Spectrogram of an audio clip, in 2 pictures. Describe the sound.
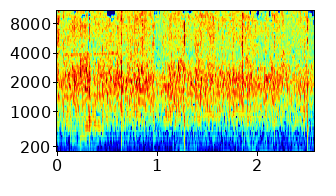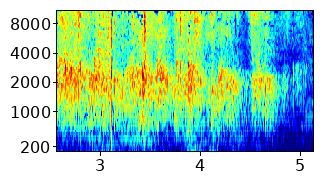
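A crowd applauds steadily, a dense wash of clapping that holds for about five seconds before thinning slightly at the end, with some faint voices mixed underneath.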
